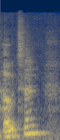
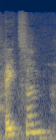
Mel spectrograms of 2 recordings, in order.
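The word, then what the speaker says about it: Hoatzin: It looks like Hotzen, but it's Haitzen.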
